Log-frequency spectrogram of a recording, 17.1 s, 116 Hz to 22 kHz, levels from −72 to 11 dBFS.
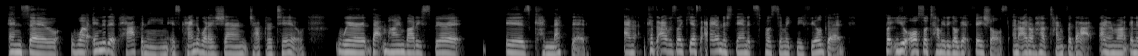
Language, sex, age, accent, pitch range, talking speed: English, female, 30-49, American, 150-185 Hz, 200 wpm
